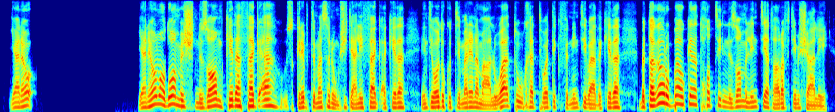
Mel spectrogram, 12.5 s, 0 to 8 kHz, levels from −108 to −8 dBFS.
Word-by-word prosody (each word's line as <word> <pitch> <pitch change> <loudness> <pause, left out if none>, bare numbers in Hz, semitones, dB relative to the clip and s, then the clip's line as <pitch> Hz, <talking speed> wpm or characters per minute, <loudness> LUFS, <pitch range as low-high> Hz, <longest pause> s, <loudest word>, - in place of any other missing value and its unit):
يعني 135 +5 -1
هو 180 - 0 1.6
يعني 130 +6 0
هو 205 - +4
الموضوع 215 0 +4
مش 160 -8 0
نظام 150 +7 +3
كده 170 +1 +3
فجأة 160 0 +3
وscript 130 +2 -3
مثلًا 130 -1 -1
ومشيتِ 110 +4 -6
عليه 120 +3 0
فجأة 130 0 -1
كده. 125 0 0 0.2
أنتِ 120 +5 -3
برضه 140 +2 +3
كنتِ 130 -2 -8
مرنة 130 +2 0
مع 95 -5 -2
الوقت 150 - +1
وخدتِ 135 -1 -3
وقتِك 130 +1 -4
في 115 - -8
إن 110 - -8
أنتِ 120 +1 -5
بعد 105 -4 0
كده، 130 +3 +1 0.3
بالتجارب 175 - +5
بقى 220 -1 +4
وكده، 210 0 +1
تحطّي 180 -1 -4
النظام 145 +1 -2
اللي 135 0 -2
أنتِ 145 +1 -5
هتعرفي 120 -2 -1
تمشي 115 -1 -4
عليه. 90 -3 -4
135 Hz, 180 wpm, -25 LUFS, 120-160 Hz, 1.6 s, بالتجارب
